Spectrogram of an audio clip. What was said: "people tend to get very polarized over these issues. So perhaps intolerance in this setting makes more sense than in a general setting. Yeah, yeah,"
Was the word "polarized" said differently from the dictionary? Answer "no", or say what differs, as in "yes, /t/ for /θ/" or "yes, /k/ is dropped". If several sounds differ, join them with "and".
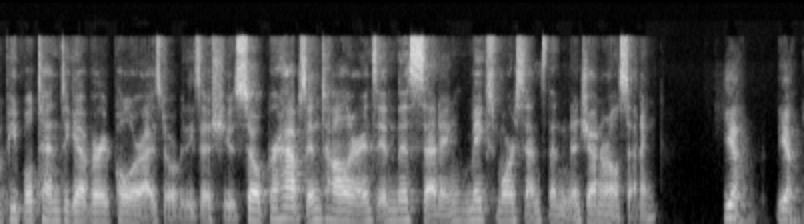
no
